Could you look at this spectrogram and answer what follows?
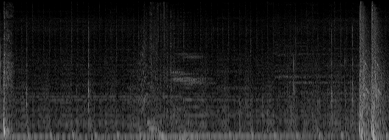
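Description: Video game gunfire while shooting at one's own team: rapid repeated shots crackling over a dense game soundscape, with a louder burst near the end.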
